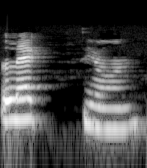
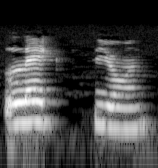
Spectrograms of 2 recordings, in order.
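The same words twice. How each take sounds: First: لکسیون said very slowly with tsion, rising; German tion as tsion. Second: لکسیون said very slowly with tsion; German tion as tsion. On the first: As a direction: stretch لکسیون out. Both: Shown as a demonstration.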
